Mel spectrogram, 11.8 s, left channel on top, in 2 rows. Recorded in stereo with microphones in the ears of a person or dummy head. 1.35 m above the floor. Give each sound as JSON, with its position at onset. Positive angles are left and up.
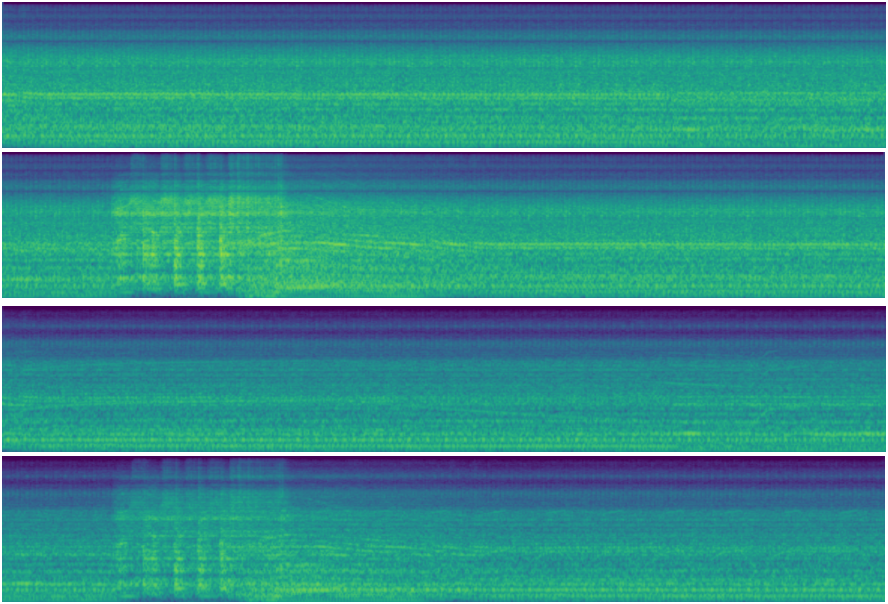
{"t": 0.0, "sound": "an engine running", "side_deg": 55, "distance_m": 0.8}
